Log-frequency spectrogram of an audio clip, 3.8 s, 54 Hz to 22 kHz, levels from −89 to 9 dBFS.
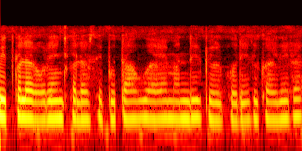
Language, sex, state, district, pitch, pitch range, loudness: Hindi, female, Bihar, Kishanganj, 195 Hz, 190-200 Hz, -21 LUFS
